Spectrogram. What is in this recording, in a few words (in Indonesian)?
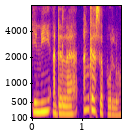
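"Sepuluh", Indonesian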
